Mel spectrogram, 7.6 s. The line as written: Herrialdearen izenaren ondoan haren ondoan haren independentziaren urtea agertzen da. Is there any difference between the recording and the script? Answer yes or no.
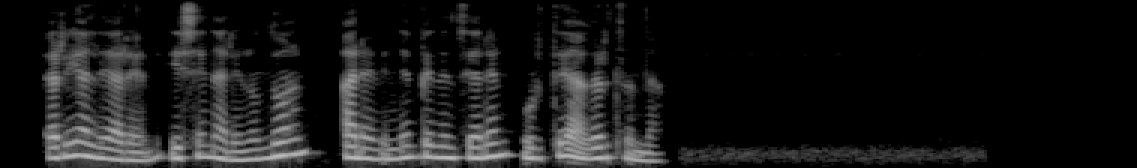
yes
